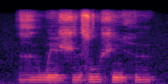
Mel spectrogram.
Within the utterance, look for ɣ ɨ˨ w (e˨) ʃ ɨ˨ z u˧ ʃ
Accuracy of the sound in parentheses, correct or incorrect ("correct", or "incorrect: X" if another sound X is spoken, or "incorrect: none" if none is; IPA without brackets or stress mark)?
correct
